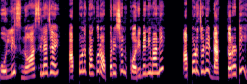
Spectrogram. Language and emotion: Odia, angry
